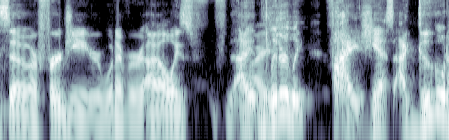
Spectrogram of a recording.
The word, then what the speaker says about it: Feige: of, like Star Wars, Mando and everything, Kevin Ferg. And so, or Fergie or whatever. Feige.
